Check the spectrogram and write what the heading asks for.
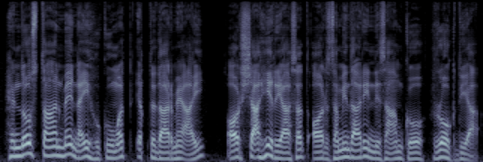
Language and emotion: Urdu, neutral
